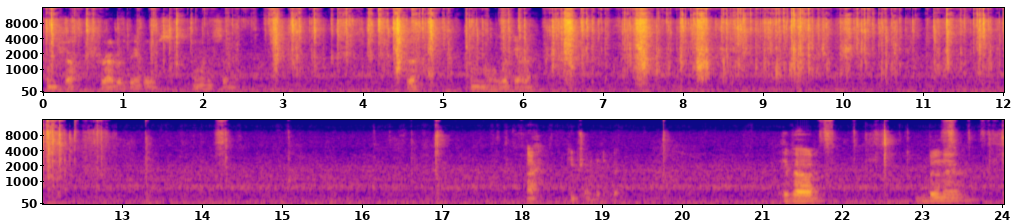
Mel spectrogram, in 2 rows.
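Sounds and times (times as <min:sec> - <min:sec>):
foil wrapper crinkling and tearing: 0:00.0 - 0:12.8.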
